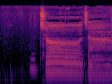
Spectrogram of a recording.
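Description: A man's voice drawing out a long, level-pitched vocal sound for nearly a second, with a second held tone starting just before the end, like a thinking 'uhh' or a hum rather than words.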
